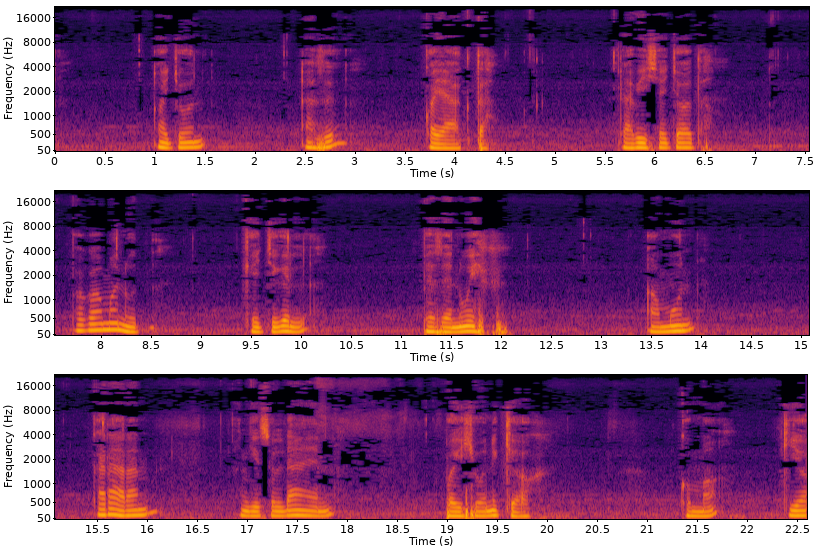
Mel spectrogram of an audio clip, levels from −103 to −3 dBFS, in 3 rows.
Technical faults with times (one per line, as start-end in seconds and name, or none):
0.00-22.60 WMA compression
